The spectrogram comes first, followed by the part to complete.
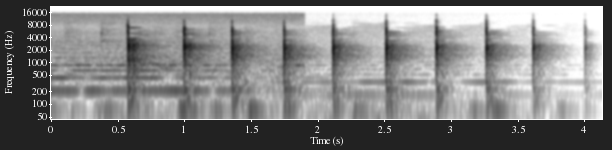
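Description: Hammer strikes at a steady pace, about nine blows at roughly two and a half a second, each ringing briefly, starting under a second in, over held music notes. Everything stops abruptly at the very end.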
